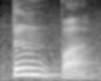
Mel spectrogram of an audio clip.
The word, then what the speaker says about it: tampa: Você vai visualizar o seguinte, sempre que a letra M aparecer ao final de sílaba, M no final de sílaba, ele não tem um som próprio. Ele tão simplesmente vai nasalizar a vogal anterior. Tanto que, pronuncie essa palavra sem a letra M. Como é que seria? Uma coisa é com M, tampa. Outra coisa sem um M, tapa.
